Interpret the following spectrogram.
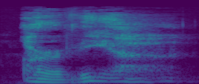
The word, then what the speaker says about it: Arvia: I will never forget her teaching me how to pronounce her name. I wasn't saying it right. She said it's Arvia.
